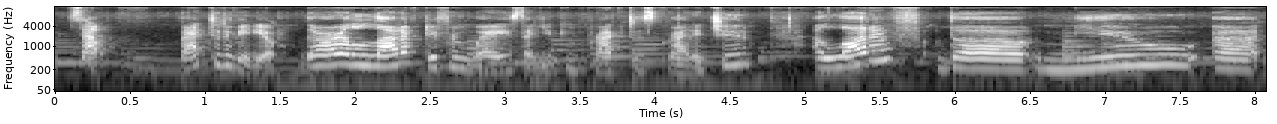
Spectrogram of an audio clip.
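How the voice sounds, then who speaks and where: A woman from Guatemala, hosting a casual spiritual talk to camera, reflective, with frequent laughs and restarts. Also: medium pitch. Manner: reflective, laughs often, many fillers and restarts. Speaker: spiritual channel host.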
